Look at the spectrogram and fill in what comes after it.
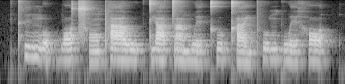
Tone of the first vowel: high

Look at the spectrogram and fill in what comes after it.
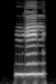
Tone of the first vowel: high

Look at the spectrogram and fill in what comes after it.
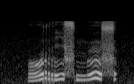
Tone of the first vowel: rising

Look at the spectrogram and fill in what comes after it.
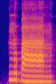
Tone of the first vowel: high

